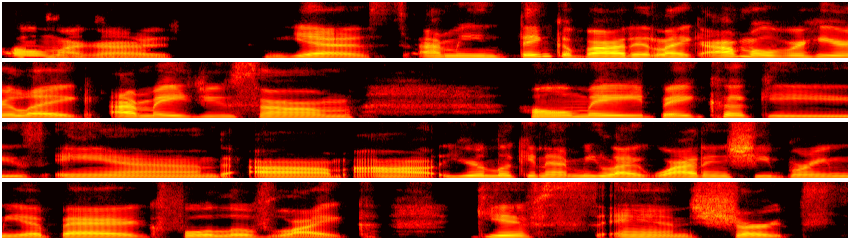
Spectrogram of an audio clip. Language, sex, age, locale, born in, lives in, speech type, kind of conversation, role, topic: English, female, 40-44, en-US, United States, United States, conversation, unstructured, none, How do you celebrate each other’s wins, big and small?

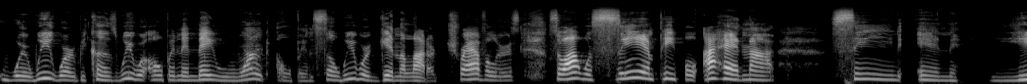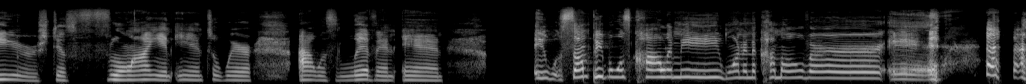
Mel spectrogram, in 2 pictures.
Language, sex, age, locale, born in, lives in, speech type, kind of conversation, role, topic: English, female, 55-59, en-US, United States, United States, conversation, unstructured, none, What unexpected acts of kindness have you experienced or given?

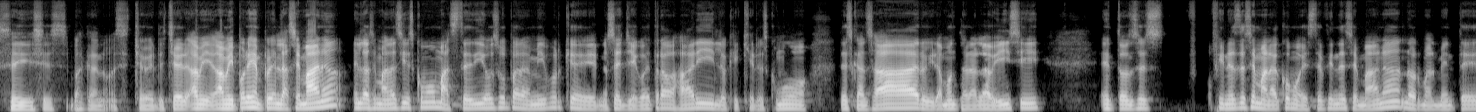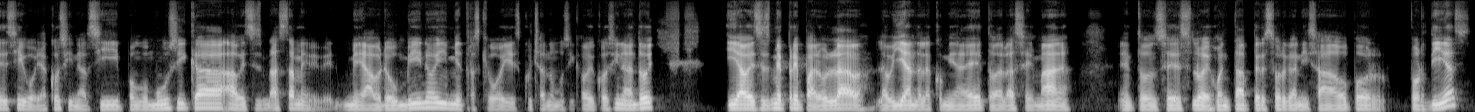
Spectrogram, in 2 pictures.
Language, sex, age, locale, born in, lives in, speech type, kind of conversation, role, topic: Spanish, male, 40-44, es-CO, Colombia, United States, conversation, unstructured, none, ¿Te gusta probar comidas nuevas o prefieres la comida tradicional?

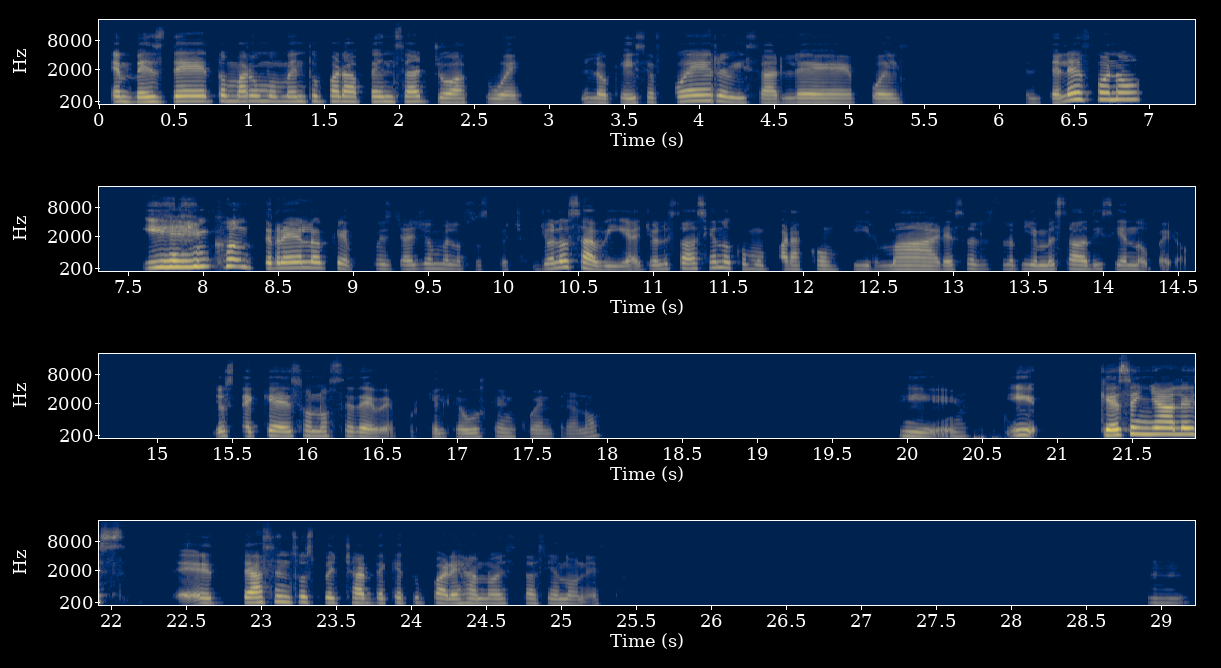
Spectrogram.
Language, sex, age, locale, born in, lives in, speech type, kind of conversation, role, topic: Spanish, female, 25-29, es-DO, United States, United States, conversation, unstructured, none, ¿Qué haces si sientes que tu pareja te está mintiendo?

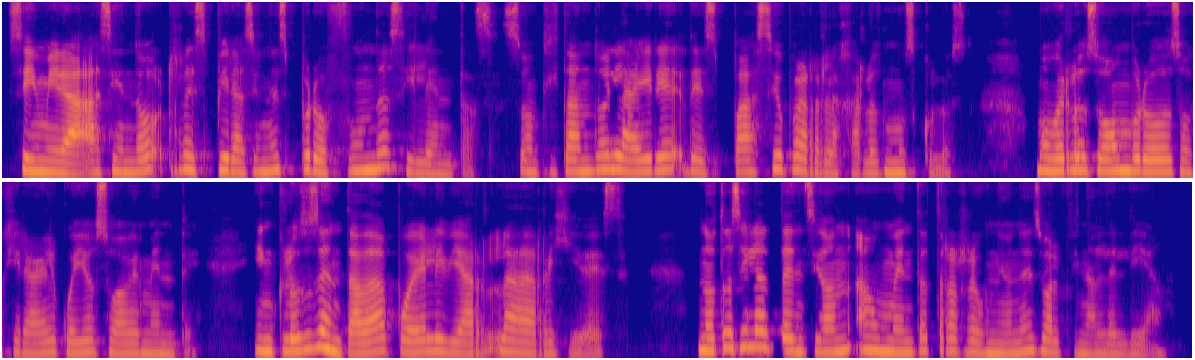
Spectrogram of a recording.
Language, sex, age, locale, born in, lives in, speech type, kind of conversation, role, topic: Spanish, female, 25-29, es-MX, Mexico, Mexico, read, expert-assistant, expert, ¿Cuál es la mejor manera de aprender a manejar el estrés en la vida diaria?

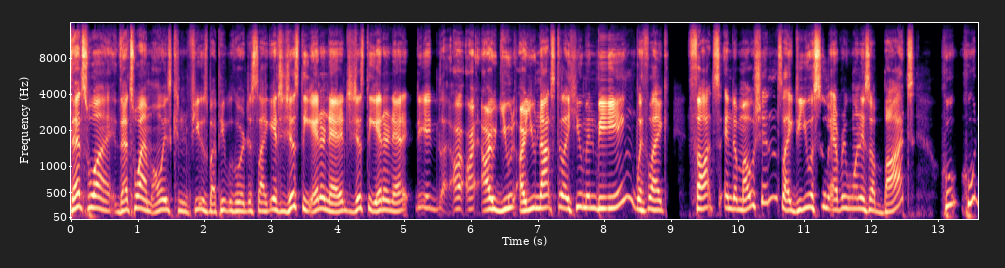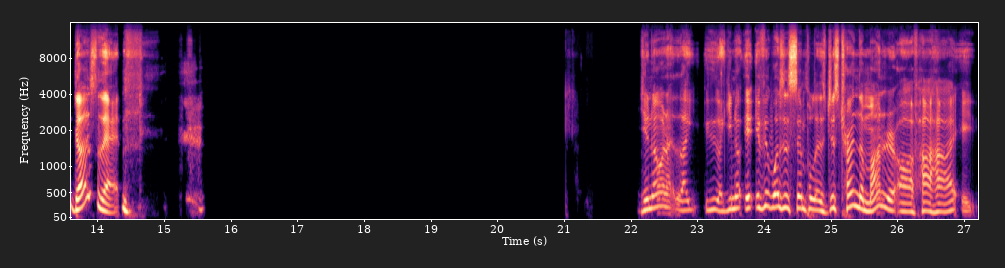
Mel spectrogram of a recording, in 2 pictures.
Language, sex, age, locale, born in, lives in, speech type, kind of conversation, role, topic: English, male, 20-24, en-US, United States, United States, conversation, unstructured, none, How do you decide when to give in or stand your ground?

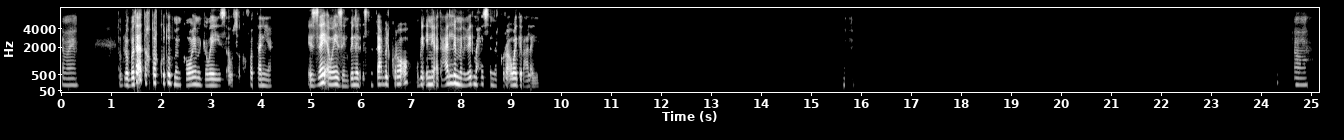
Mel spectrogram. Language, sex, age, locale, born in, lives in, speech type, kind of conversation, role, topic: Arabic, female, 25-29, ar-EG, Egypt, Egypt, read, expert-assistant, asker, إزاي أقدر أطور نفسي في فهم الأدب المعاصر وأختار الكتب اللي توسع رؤيتي؟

